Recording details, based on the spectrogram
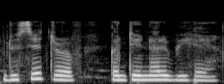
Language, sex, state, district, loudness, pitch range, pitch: Hindi, female, Arunachal Pradesh, Papum Pare, -13 LUFS, 195-215 Hz, 210 Hz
